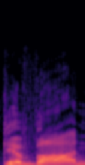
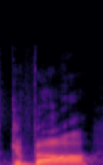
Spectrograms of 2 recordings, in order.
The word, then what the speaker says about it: Sceva: Seven sons of Sceva, yes, that's actually pronounced Sceva, not Sceva or anything like that, it's Sceva, and the seven sons of Sceva, a Jewish chief priest, were doing this.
